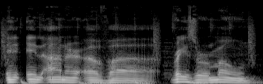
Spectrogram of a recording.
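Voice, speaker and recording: A man's voice: on the low side, steady tone, normal speed, dark tone, soft background music. A man co-hosting a casual podcast, running down his top five villains in a laid-back, drawling way. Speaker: podcast co-host.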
